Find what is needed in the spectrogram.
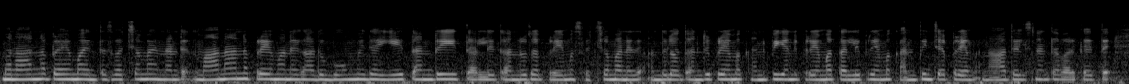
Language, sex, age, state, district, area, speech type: Telugu, female, 18-30, Telangana, Nalgonda, urban, spontaneous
